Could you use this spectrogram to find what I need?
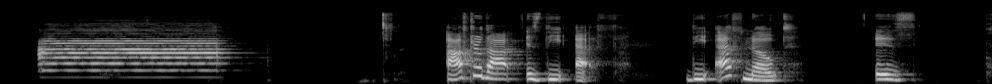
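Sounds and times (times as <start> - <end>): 
trumpet holding the note E: 0.4 - 2.6
speech: 4.5 - 6.1, 6.9 - 8.0, 8.8 - 9.2.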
